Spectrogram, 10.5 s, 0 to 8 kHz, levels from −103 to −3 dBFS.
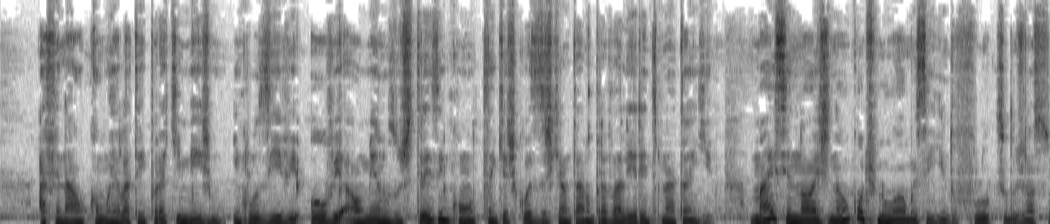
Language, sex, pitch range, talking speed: Portuguese, male, 115-145 Hz, 185 wpm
